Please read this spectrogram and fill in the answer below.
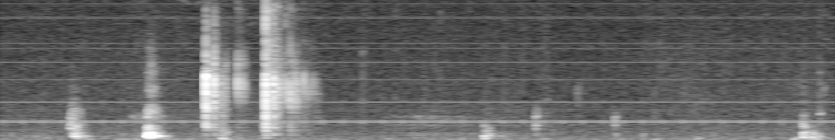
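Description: A few light clicks and taps of LEGO plastic pieces being handled, scattered over the first three seconds, with quiet between.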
